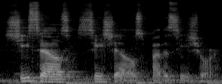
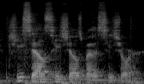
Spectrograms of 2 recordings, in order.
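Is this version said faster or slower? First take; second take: slower; faster. First: It is said quickly, but slower than the next. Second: It is said even faster than before. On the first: "can you do the tongue twister really quick?"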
